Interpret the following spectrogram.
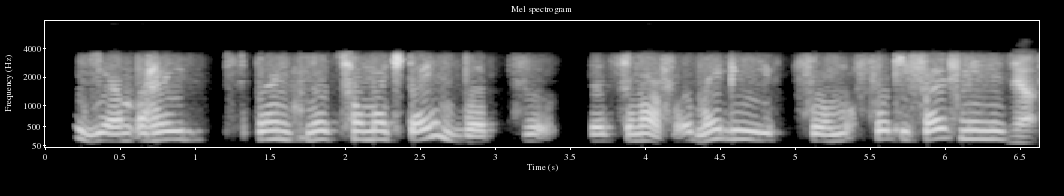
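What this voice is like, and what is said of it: Russian accent. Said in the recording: “I love this Russian accent”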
